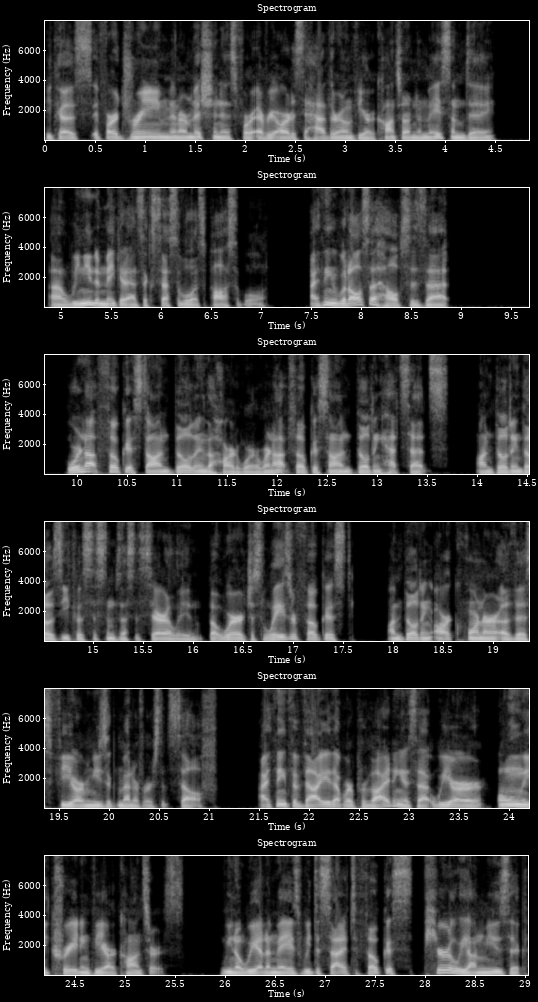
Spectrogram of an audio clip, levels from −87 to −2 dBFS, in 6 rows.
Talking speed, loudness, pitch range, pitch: 200 wpm, -22 LUFS, 100-120 Hz, 110 Hz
